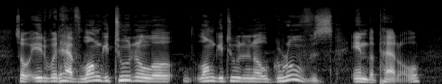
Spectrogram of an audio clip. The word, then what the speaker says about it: longitudinal: it actually has longitude actually in english it's pronounced longitudinal so it would have longitudinal longitudinal grooves in the pedal that would make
